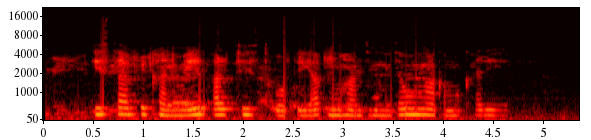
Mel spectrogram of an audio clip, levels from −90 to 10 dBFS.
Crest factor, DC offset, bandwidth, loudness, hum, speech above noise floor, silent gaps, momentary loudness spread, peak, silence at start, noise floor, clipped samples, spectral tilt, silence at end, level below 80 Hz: 18 dB; under 0.1%; 9.8 kHz; -38 LUFS; none; 29 dB; none; 12 LU; -20 dBFS; 0.05 s; -66 dBFS; under 0.1%; -7 dB/octave; 0.75 s; -62 dBFS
